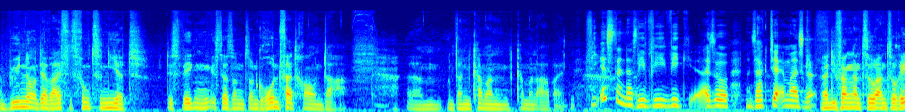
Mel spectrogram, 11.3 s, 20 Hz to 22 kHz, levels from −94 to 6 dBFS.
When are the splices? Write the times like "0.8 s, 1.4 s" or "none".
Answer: 8.0 s, 10.2 s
